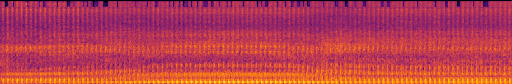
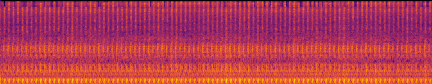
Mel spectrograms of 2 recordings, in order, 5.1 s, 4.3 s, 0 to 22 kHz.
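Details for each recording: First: Gold dredge pump small engine after cleaning carburetor jets, run on nine-month-old gas from last year: pulses near 210 per minute with slightly lumpy, uneven beat, running rough; new fuel made a big difference. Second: Small single-cylinder petrol engine on a gold dredge pump after jet cleaning: slow, even idle firing about four times a second with steady exhaust beat, throttle at lowest setting; normal idle, lower than before.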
